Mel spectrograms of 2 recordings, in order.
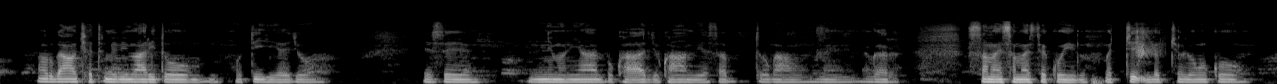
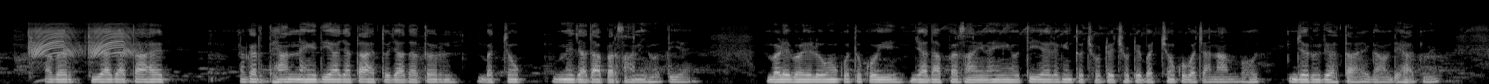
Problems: none marked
